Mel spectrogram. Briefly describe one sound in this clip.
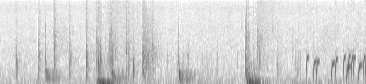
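An axe chops wood in quick, sharp strikes.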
